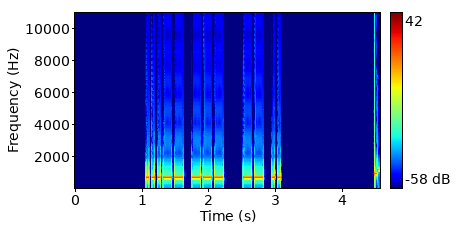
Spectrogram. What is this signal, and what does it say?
Morse code, heard as a keyed tone, about 28 wpm, 700 Hz. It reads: 3O MI
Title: Winter Field Day Exchanges 28wpm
